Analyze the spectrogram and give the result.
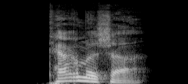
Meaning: inflection of thermisch: 1. strong/mixed nominative masculine singular 2. strong genitive/dative feminine singular 3. strong genitive plural
- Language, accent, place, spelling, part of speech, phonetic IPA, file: German, Germany, Berlin, thermischer, adjective, [ˈtɛʁmɪʃɐ], De-thermischer.ogg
